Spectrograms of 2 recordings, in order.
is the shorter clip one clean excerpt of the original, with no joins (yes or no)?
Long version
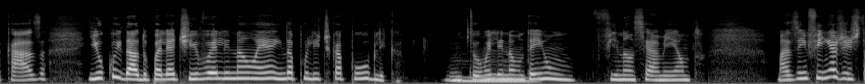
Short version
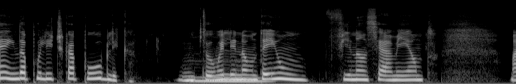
yes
